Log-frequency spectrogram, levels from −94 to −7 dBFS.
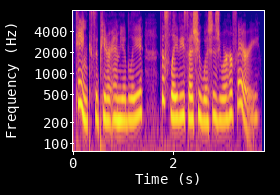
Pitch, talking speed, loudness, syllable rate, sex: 245 Hz, 205 wpm, -16 LUFS, 5.9 syllables/s, female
